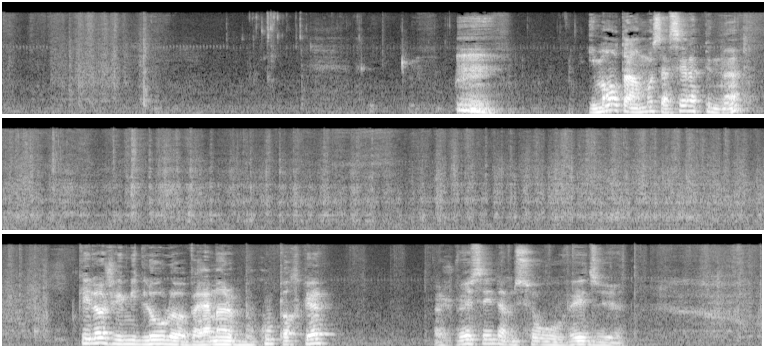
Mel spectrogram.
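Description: Shaving cream is rubbed and lathered on a man's face with soft squishing.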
